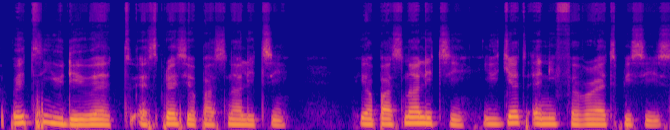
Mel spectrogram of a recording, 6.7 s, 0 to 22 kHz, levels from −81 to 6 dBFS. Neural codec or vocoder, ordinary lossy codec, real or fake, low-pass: vocoder, 48 kHz, 128 mel bands, Vocos; none; fake; none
